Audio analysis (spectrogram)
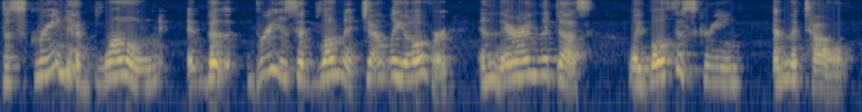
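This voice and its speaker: Animated, high-voiced woman reading a memoir. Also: takes it slowly, highs cut off. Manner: animated storytelling with acted dialogue. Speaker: audiobook reader. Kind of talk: expressive reading of a humorous memoir.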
